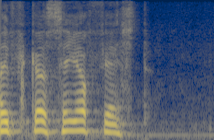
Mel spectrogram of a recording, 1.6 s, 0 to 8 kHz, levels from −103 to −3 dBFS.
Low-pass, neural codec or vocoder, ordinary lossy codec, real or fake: none; codec, 16 kHz, 4 kbps, FunCodec, trained on LibriTTS, 50 frames a second; none; fake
